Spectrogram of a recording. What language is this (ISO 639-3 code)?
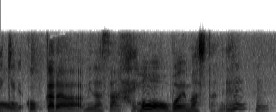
jpn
